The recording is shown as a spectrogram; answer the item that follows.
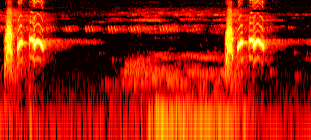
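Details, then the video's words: Sooty-headed bulbul calling a rival: two phrases about two seconds apart, each opening with a click and quick chip, ending in a liquid bubbling warble. "suara BURUNG KUTILANG gacor memanggil lawan"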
